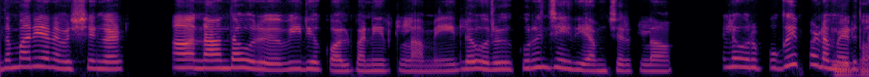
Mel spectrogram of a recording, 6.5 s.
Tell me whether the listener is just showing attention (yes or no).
yes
